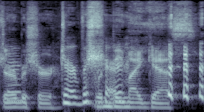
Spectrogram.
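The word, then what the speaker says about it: Derbyshire: to say this der derish derish derish would be my guess it's it's written like Derby Shire but my guess would be derish derish something like that um so while she's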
